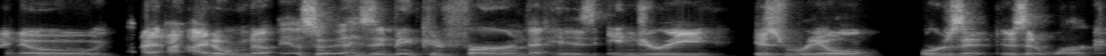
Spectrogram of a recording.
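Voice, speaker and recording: Against a quiet background, a man with a fairly low pitch and a bright, sharp tone speaks at a moderate pace with ordinary pitch variation. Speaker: wrestling podcast co-host. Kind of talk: casual chat. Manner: halting, stuttering.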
